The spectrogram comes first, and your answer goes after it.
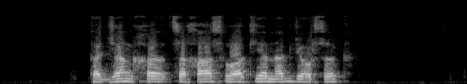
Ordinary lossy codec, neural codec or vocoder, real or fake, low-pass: MP3, 48 kbps; vocoder, 44.1 kHz, 128 mel bands, Pupu-Vocoder; fake; 9.9 kHz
